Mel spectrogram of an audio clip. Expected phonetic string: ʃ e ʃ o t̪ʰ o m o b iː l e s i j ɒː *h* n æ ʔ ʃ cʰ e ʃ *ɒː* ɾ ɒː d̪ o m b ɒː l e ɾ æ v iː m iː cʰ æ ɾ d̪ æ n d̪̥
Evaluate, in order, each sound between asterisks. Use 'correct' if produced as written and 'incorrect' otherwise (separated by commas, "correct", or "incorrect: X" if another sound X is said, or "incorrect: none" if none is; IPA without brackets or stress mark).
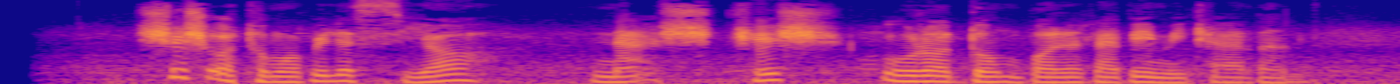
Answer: correct, incorrect: uː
